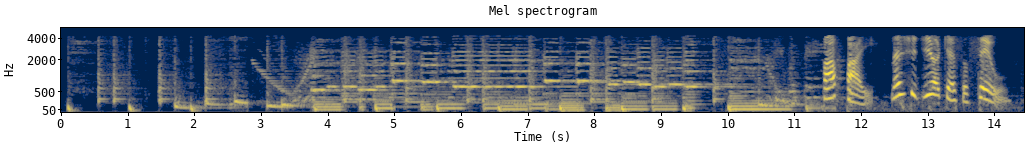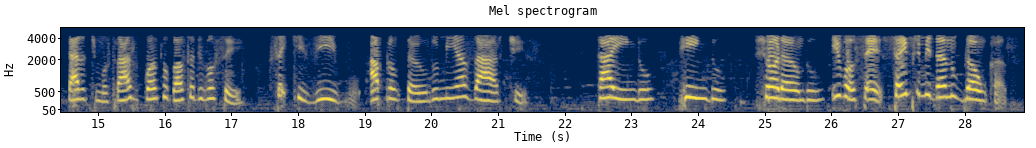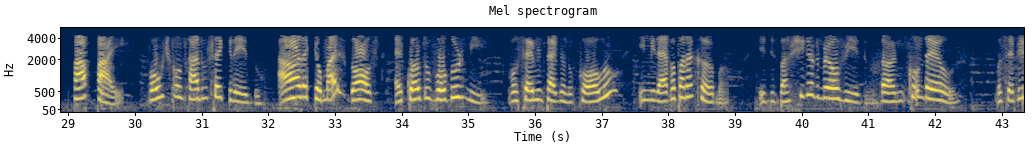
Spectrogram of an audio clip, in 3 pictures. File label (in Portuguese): infantil 02 vozes, Telemensagens, Dia dos Pais; fem; Telemensagens 2017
